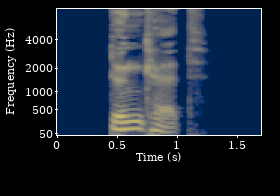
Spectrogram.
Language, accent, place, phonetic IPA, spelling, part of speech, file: German, Germany, Berlin, [ˈdʏŋkət], dünket, verb, De-dünket.ogg
- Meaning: second-person plural subjunctive I of dünken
